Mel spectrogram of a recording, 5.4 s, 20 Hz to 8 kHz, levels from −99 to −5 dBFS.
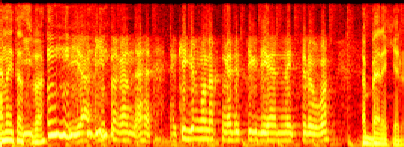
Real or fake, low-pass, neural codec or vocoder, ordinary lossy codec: real; 7.2 kHz; none; none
